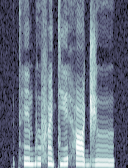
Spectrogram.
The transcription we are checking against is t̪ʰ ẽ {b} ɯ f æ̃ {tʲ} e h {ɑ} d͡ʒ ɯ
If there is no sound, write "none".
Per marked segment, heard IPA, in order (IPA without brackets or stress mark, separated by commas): b, tʲ, ɑ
